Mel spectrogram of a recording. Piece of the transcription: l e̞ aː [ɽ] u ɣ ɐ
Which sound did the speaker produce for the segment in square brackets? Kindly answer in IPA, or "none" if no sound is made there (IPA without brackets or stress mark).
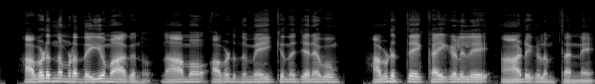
ɽ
